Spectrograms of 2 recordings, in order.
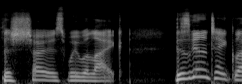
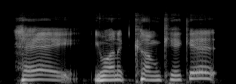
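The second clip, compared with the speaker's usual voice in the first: clumsy, bad put-on American accent. Asked to say a pickup line in their best American accent. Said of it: "in your best American accent".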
